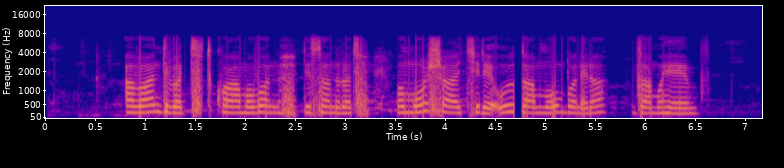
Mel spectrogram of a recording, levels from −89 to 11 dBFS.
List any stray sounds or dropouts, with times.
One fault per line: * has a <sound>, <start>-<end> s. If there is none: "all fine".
* has a dropout, 4.7-4.8 s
